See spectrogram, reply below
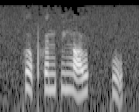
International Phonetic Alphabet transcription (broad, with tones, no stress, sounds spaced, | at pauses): k ɤ˥˩ pʰ ə˥ n p i˥ ŋ ɑ˧˥ ʊ̯ | k u˥˩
